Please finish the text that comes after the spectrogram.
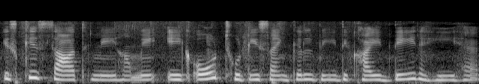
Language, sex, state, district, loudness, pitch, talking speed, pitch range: Hindi, female, Punjab, Fazilka, -16 LUFS, 220 Hz, 165 wpm, 210-230 Hz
